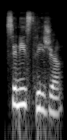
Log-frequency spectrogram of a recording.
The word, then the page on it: synaesthesia: Indian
